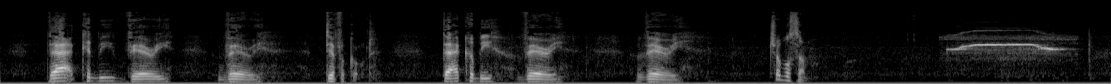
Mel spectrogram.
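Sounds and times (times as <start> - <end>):
speech: 0.5 - 3.8, 4.4 - 5.7, 6.4 - 7.0, 7.7 - 8.2
shrill whistle blast signalling an end: 9.5 - 10.8.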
